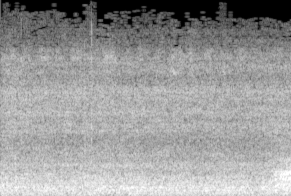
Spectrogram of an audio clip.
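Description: Steady rushing background noise, even throughout, with no distinct event.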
